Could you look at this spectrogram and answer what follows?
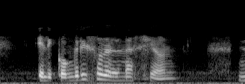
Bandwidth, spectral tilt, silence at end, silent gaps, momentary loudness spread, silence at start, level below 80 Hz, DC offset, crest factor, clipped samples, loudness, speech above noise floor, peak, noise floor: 5.8 kHz; -6.5 dB/octave; 0 s; none; 16 LU; 0 s; -44 dBFS; under 0.1%; 18 dB; under 0.1%; -18 LUFS; 21 dB; -2 dBFS; -39 dBFS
